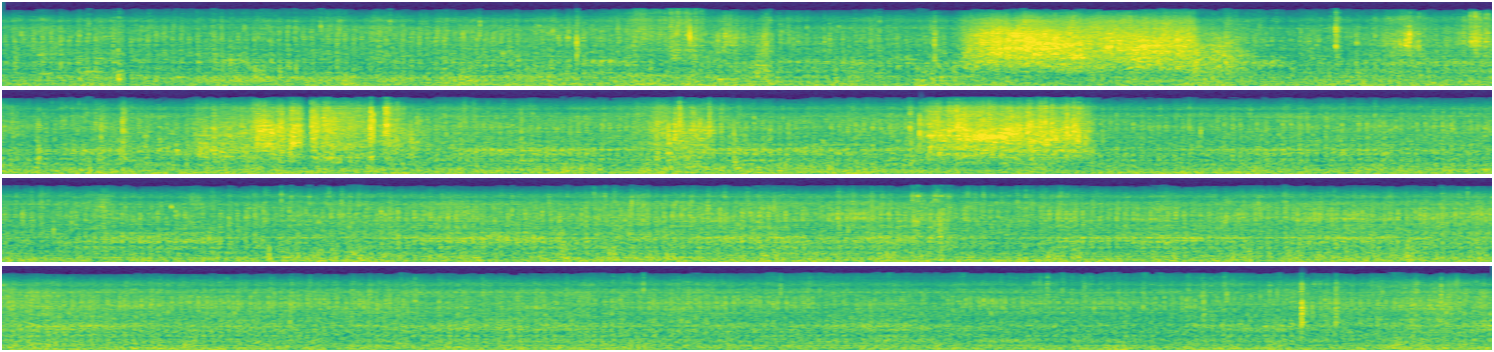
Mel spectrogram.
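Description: Small boat's motor running steadily as a low rumble, with wind on the microphone. Three short bursts of hiss come about five, nine and twelve seconds in.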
